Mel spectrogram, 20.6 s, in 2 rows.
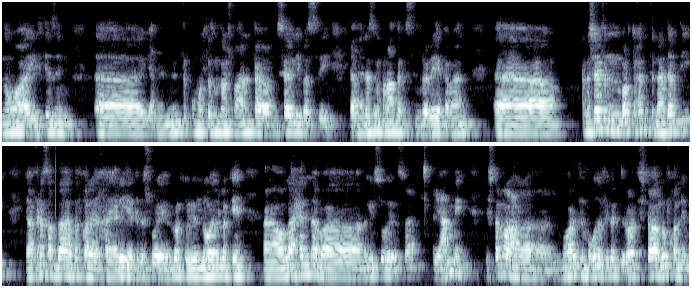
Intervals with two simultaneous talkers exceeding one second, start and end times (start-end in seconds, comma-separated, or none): none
